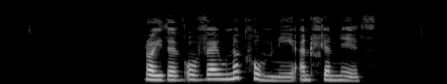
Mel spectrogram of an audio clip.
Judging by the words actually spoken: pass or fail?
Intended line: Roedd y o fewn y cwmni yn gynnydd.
pass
